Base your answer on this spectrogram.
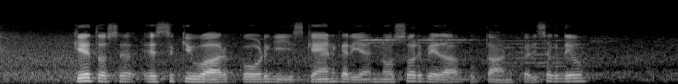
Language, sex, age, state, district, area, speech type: Dogri, male, 18-30, Jammu and Kashmir, Jammu, rural, read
